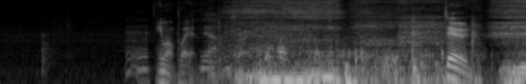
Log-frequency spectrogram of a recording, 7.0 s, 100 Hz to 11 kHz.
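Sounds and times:
speech: 1.7 - 6.9
man with a broken nose snoring loudly: 2.8 - 7.0.

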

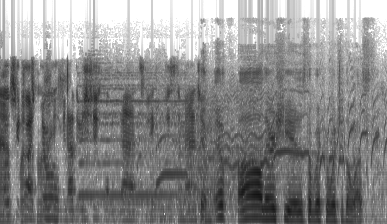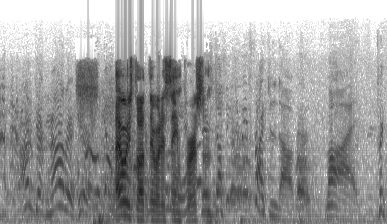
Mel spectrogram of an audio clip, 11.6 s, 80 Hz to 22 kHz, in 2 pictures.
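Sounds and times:
speech: 0.1 - 5.8, 6.4 - 11.6
laughter: 2.3 - 8.2
dog barking: 9.2 - 10.5.

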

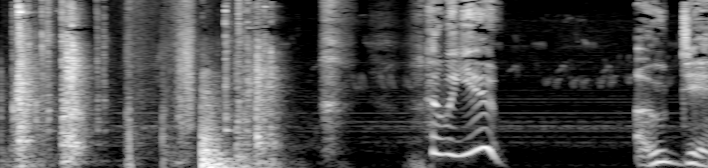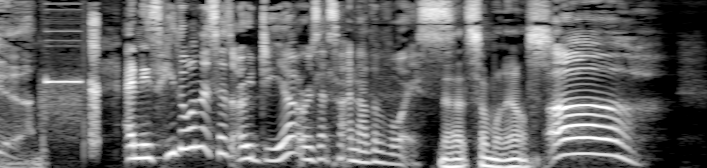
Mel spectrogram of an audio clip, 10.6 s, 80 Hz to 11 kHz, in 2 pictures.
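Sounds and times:
door latch and frame clunking and rattling as a door is opened: 0.0 - 0.8
speech: 3.4 - 3.8, 4.8 - 10.6.

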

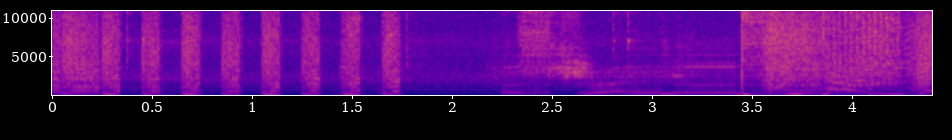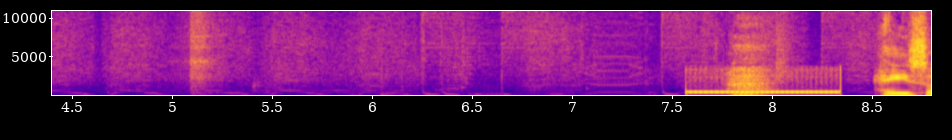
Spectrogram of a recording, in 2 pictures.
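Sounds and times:
soft scattered electronic tones: 7.6 - 8.4
speech: 8.6 - 8.7.

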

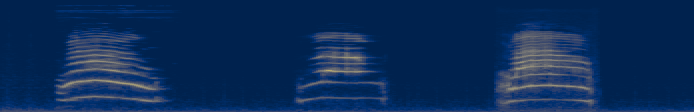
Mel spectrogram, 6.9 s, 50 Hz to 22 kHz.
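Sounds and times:
cat meowing: 0.6 - 1.7, 3.0 - 3.9, 5.0 - 6.0.

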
